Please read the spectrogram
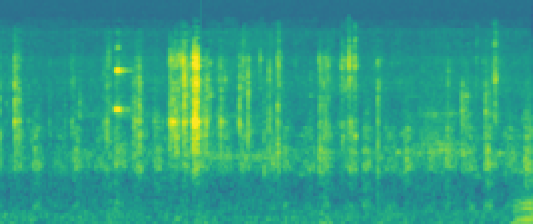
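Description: Faint, scattered light clicks and clinks of small metal hardware being handled: carriage bolts, washers and knobs for the seat brackets, a few more of them about a second and a half in.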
